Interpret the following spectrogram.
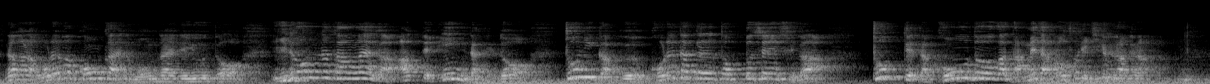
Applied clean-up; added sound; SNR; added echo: none; Fire; 11 dB; reverberation time 0.8 s.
